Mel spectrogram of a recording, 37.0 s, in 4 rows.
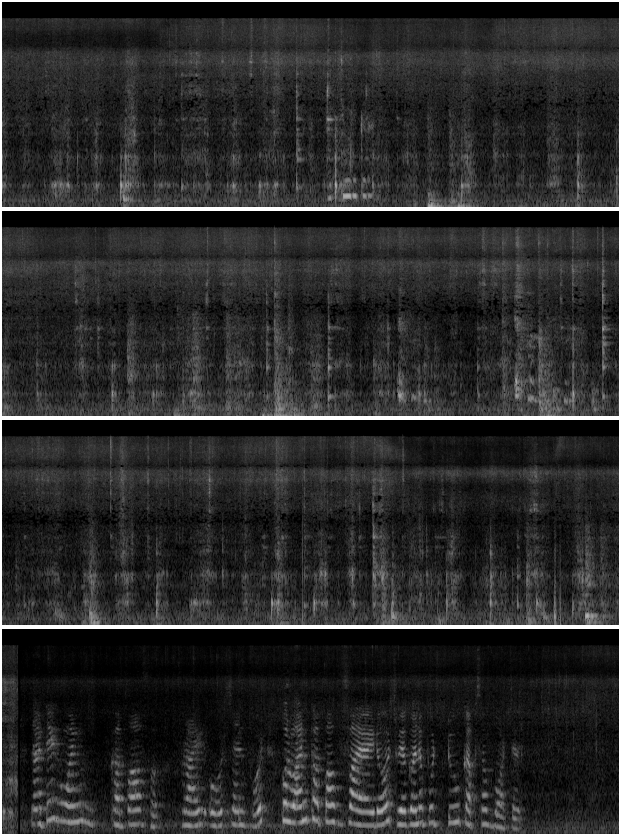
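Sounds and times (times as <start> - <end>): wooden spatula scraping pot: 0.0 - 28.0
vegetables sizzling in hot oil: 0.0 - 37.0.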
